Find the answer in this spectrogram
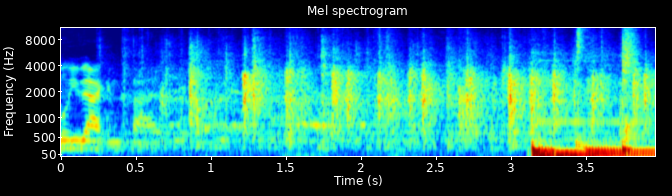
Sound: applause from audience

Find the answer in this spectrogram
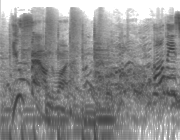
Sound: Putties murmuring

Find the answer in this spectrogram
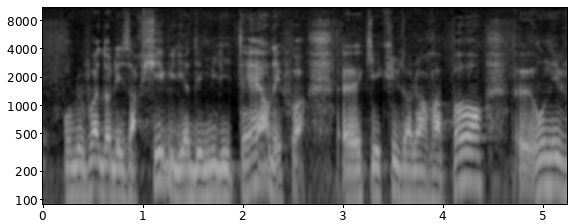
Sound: speaks in a foreign language

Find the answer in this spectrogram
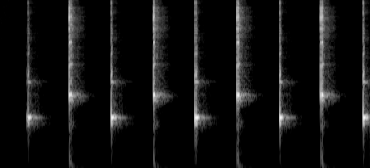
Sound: clock ticking

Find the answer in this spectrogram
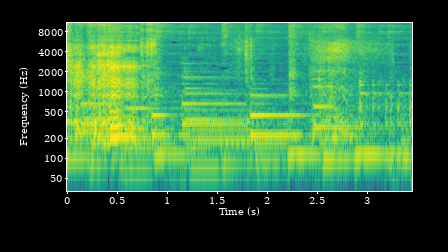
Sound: slurping

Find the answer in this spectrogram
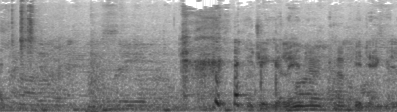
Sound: laughing

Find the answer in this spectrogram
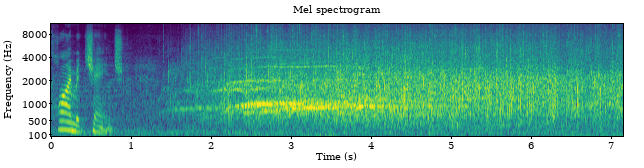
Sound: cheers and applause

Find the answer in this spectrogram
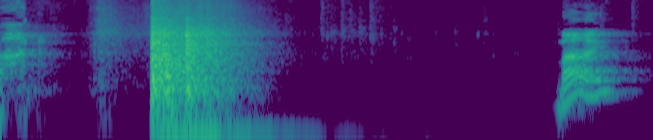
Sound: clattering

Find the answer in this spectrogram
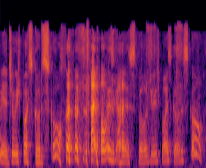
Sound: laughs

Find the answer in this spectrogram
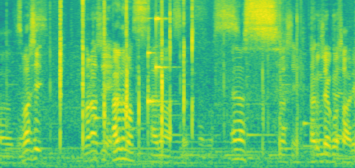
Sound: clap / Clap

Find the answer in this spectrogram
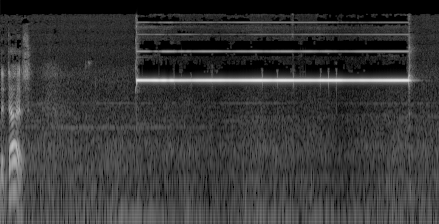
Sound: steady, high-pitched beep

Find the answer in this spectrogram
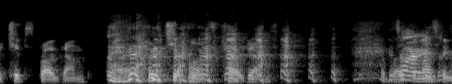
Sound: laughs

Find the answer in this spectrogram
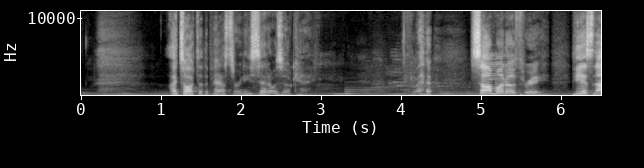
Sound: congregation laughing

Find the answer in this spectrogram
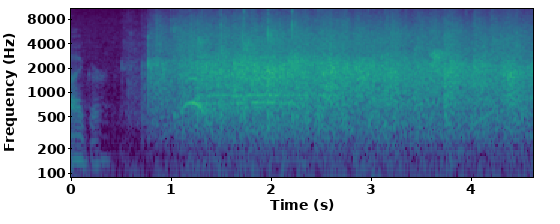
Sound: audience applauds

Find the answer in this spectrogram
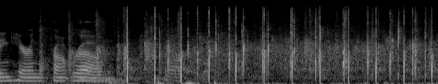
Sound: applause

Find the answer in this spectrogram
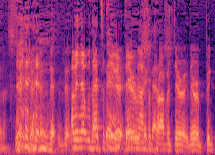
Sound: laughs

